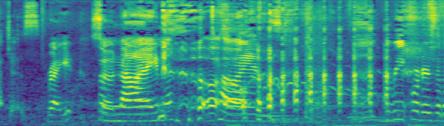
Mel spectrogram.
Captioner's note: laughter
